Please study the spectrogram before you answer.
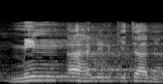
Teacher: Kwa hiyo yeye anaizungumzia pasi na ghunna ambayo itarefushwa, lakini asli ile nuni sakina ghunna inayo ya asli. Hauwezi kuitamka nuni sakina bila kuitamka hiyo ghunna, isipokuwa isirefuke. · Term: idhharu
